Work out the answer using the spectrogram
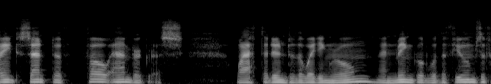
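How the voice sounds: Fairly even intonation in a natural reading voice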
